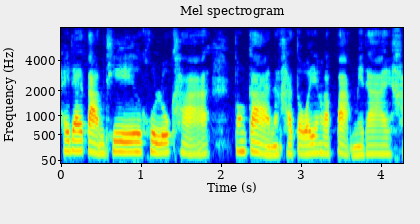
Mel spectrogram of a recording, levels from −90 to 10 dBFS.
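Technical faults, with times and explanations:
Nothing stood out as a technical fault on listening to this speech recording.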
